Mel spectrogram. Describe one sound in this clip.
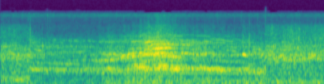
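Men cheer and shout.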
